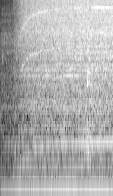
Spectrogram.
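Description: Steady, even roar with a constant whine on top and no surging or rattles; a central vacuum motor running healthy.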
